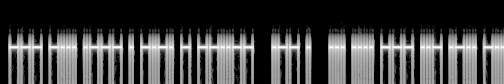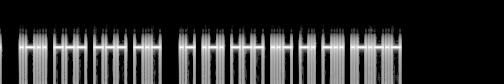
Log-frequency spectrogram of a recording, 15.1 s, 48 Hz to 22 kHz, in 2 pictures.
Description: Morse code, heard as a keyed tone, about 28 wpm, 700 Hz. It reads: OBJECT, WE SHOULD LOOK AROUND.
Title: Sentences from Top 800 Words 28wpm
